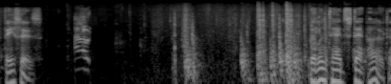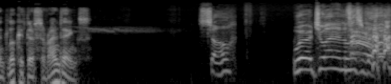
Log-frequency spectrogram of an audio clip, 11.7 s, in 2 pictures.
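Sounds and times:
speech: 0.1s - 1.4s, 4.7s - 7.3s, 8.9s - 9.5s, 10.3s - 11.7s
van back door being opened: 2.7s - 5.1s
laughter: 11.1s - 11.7s.

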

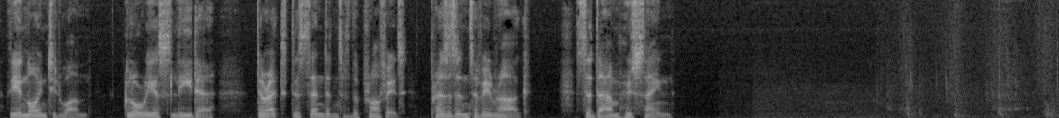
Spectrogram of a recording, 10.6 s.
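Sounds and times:
low hiss: 0.0s - 10.5s
speech: 0.1s - 6.8s
footsteps of a man striding through a corridor and up stairs: 7.5s - 10.5s.

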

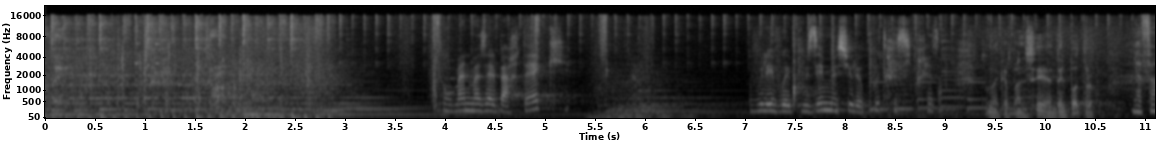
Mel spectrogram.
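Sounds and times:
footsteps of a person running down a long corridor: 0.0s - 2.9s
sustained tonal music: 0.0s - 10.8s
speech: 4.1s - 5.7s, 7.1s - 11.0s.

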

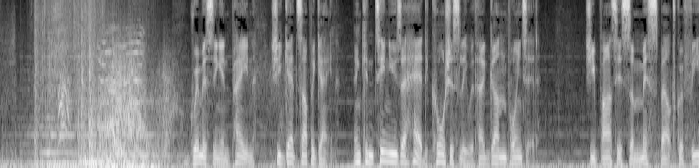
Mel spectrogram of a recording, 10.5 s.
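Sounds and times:
woman bumping into a sofa, crash and thud: 0.5s - 2.9s
speech: 2.9s - 8.2s, 8.8s - 10.4s.

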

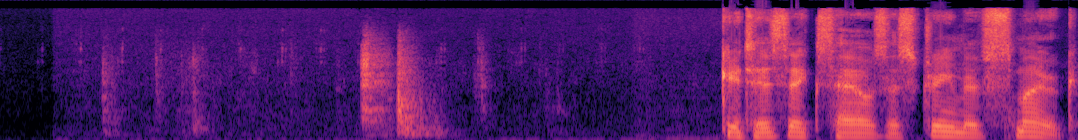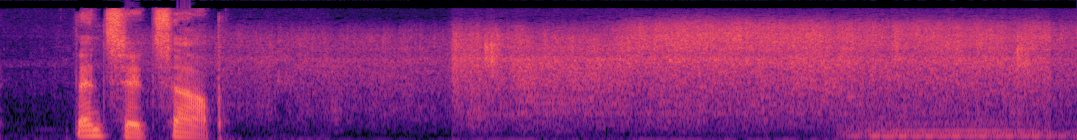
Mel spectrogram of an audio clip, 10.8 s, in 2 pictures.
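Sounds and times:
bathroom door being shut: 1.8s - 2.3s
speech: 3.6s - 6.6s.

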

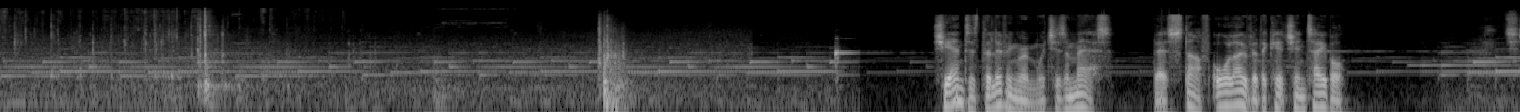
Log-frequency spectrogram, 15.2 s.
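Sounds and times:
front door being unlocked and opened: 0.2s - 3.7s
speech: 9.4s - 13.6s.

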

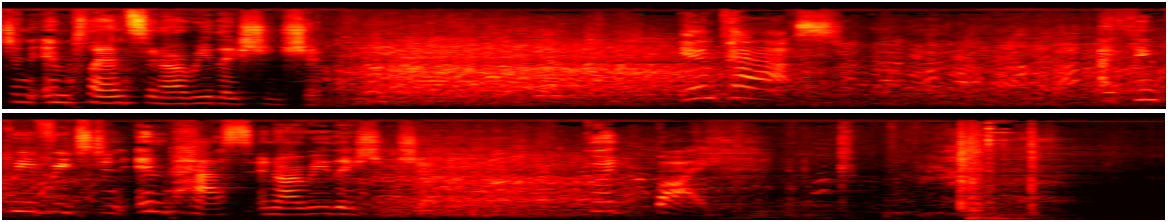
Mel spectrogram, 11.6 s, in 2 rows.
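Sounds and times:
speech: 0.1s - 2.6s, 5.7s - 9.6s
laughter: 1.6s - 6.5s, 7.6s - 10.6s
door being shut: 10.6s - 11.2s.

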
